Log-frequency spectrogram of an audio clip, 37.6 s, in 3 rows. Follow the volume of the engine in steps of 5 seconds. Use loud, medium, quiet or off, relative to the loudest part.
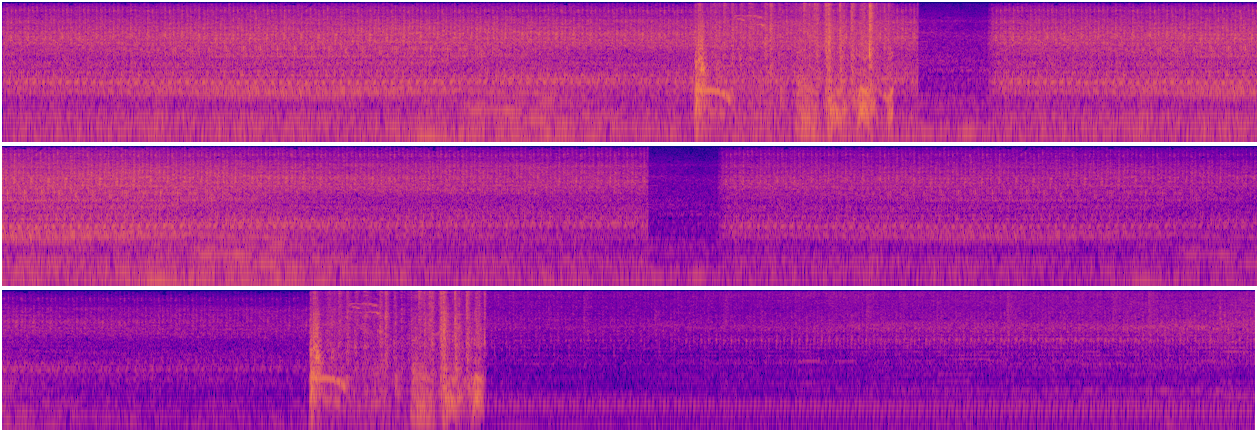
loud, loud, loud, medium, medium, quiet, quiet, quiet.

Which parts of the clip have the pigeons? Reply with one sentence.
You can hear the pigeons from 6.9 to 8.9 s and from 28.1 to 29.9 s.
